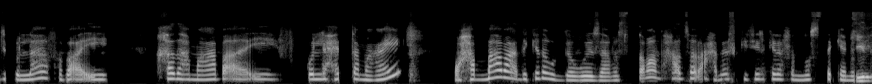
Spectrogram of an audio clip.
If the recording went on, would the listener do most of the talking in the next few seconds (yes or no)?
yes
